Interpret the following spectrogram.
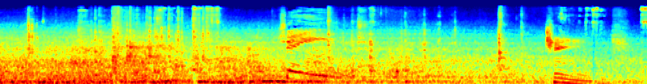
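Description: Coins dropping out of a drinks vending machine's change return, a series of sharp metallic clinks as the coin-return lever is pressed, over a steady low background hum.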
